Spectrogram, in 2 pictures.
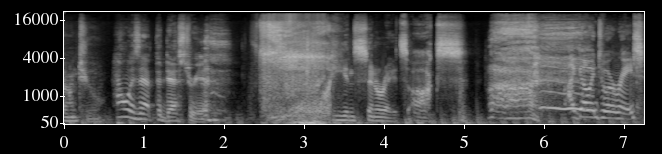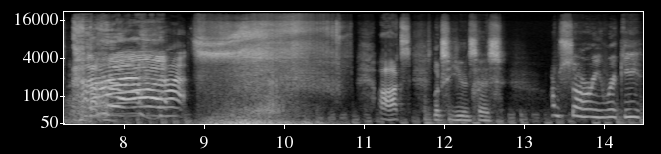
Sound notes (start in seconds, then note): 2.4 imitates whooshing; 5.9 gasps; 7.3 everyone laughs; 8.9 whoosh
